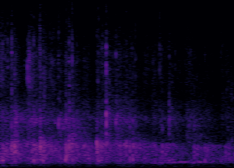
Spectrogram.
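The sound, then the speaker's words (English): A church audience claps in steady, dense applause that stays faint and even for a couple of seconds before easing off slightly. “That's a good place to clap.”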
